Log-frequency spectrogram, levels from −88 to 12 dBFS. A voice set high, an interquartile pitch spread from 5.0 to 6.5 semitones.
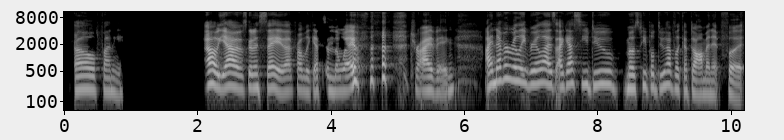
Yes: high, 200 Hz; average, 5.3 semitones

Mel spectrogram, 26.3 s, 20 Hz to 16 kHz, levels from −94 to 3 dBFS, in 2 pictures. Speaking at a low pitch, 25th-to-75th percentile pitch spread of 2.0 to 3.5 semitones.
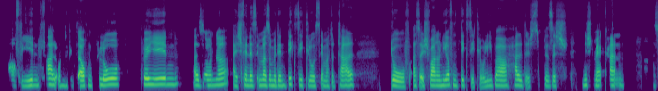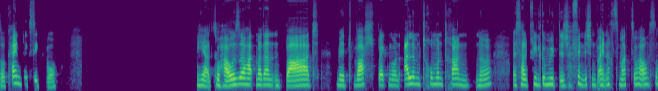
No: high, 190 Hz; average, 2.8 semitones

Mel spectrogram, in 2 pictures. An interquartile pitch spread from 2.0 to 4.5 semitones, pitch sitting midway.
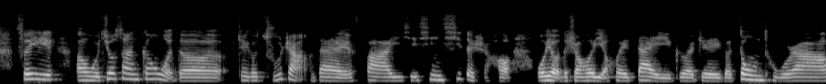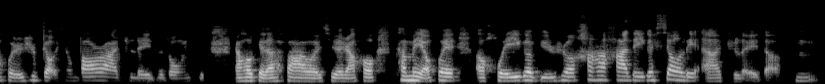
Yes: average, 2.8 semitones; medium, 175 Hz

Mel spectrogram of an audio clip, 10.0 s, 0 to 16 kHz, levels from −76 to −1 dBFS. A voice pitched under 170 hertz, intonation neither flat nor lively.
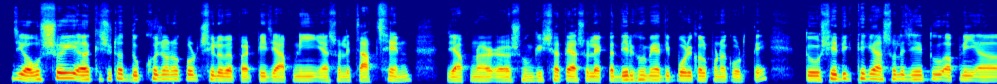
Yes: low, 135 Hz; average, 4.2 semitones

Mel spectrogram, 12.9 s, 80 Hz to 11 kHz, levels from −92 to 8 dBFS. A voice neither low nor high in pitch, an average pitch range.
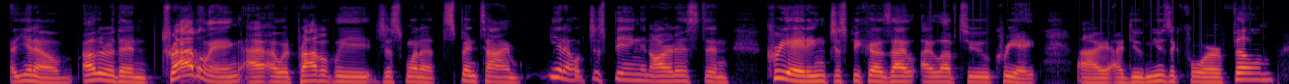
Yes: medium, 155 Hz; average, 3.2 semitones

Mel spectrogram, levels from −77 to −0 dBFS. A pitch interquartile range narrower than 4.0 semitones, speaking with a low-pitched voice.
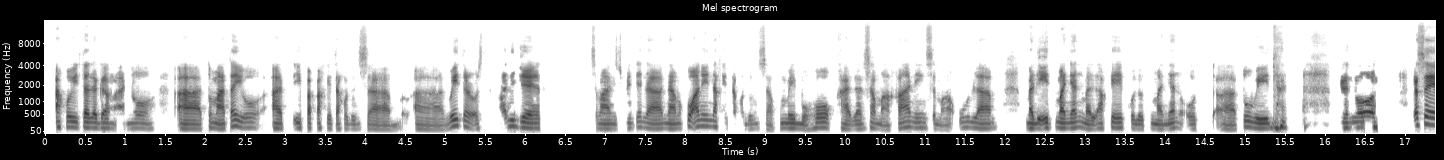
Yes: average, 3.4 semitones; low, 115 Hz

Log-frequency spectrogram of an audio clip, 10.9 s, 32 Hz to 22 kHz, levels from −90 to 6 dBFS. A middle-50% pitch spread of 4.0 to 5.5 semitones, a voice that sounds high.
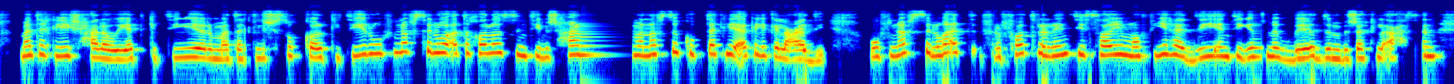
Yes: average, 4.6 semitones; very high, 290 Hz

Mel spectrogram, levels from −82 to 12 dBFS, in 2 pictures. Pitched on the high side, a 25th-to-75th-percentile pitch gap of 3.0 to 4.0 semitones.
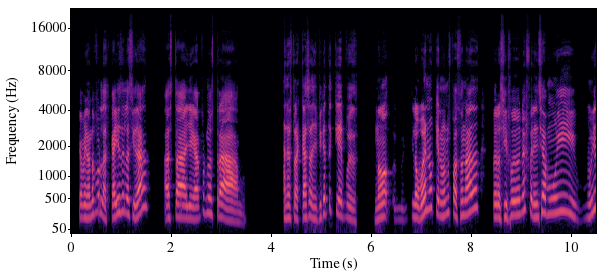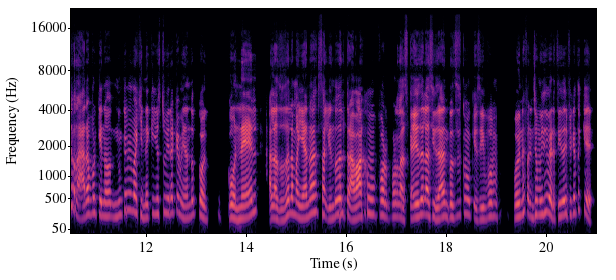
No: high, 220 Hz; average, 4.6 semitones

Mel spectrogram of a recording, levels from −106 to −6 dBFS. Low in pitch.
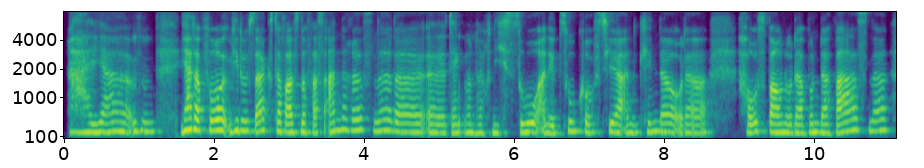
No: high, 205 Hz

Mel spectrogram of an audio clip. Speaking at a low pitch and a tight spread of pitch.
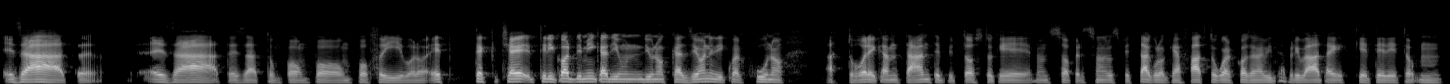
Yes: low, 105 Hz; narrow, 2.2 semitones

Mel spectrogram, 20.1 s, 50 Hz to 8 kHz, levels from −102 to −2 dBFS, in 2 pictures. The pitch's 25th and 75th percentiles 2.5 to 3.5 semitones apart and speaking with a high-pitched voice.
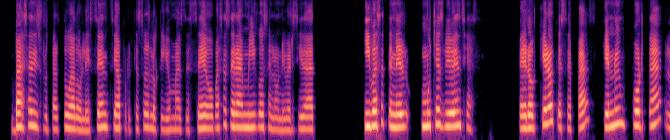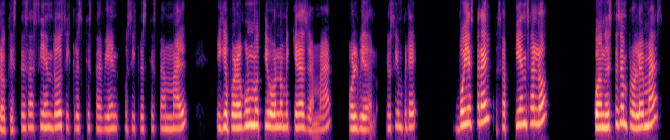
Yes: average, 2.8 semitones; high, 240 Hz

